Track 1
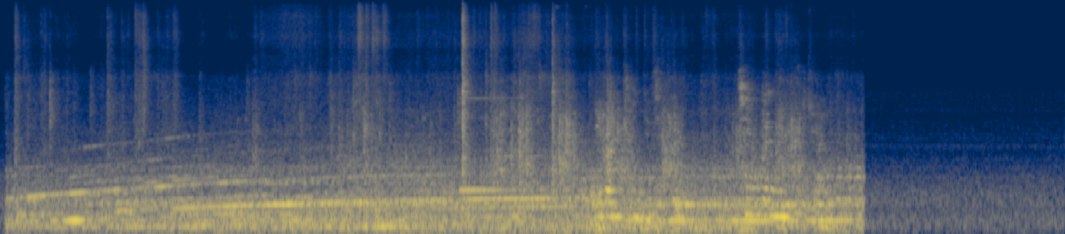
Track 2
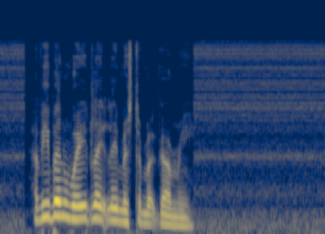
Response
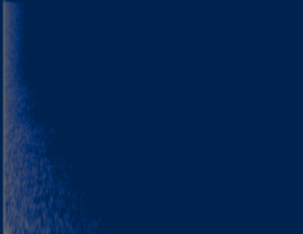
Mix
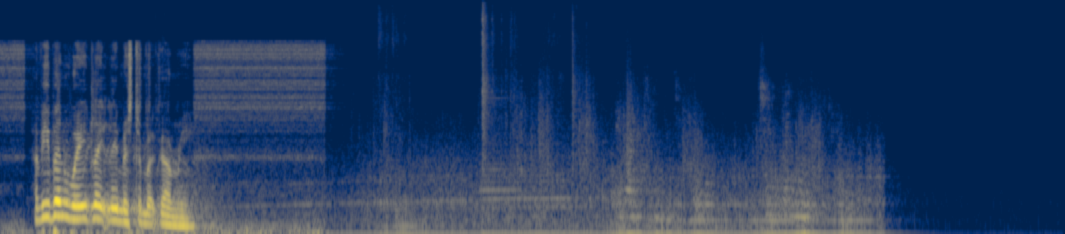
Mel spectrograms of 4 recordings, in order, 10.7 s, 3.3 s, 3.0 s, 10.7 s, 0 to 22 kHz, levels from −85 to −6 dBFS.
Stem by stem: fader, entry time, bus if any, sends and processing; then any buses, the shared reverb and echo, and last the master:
-16.5 dB, 0.20 s, no send, echo send -19 dB, half-wave rectifier; auto duck -8 dB, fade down 0.30 s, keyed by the second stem
+0.5 dB, 0.00 s, no send, echo send -19.5 dB, low shelf 150 Hz +9.5 dB; comb 2.8 ms, depth 35%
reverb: off
echo: feedback echo 96 ms, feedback 59%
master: high shelf 4400 Hz +7.5 dB; three-band expander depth 40%

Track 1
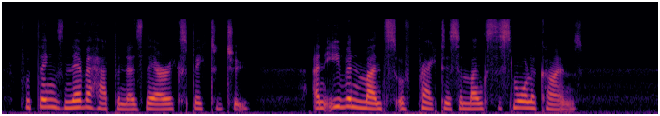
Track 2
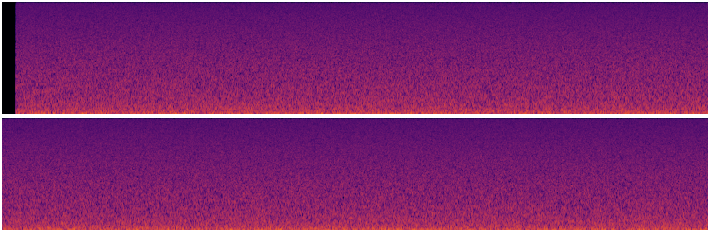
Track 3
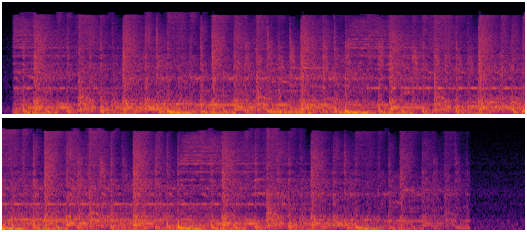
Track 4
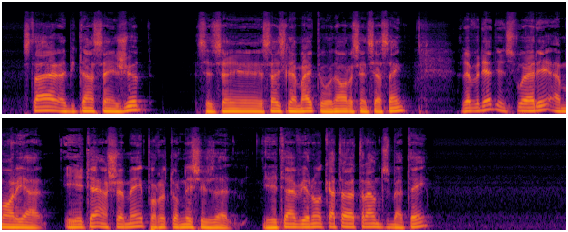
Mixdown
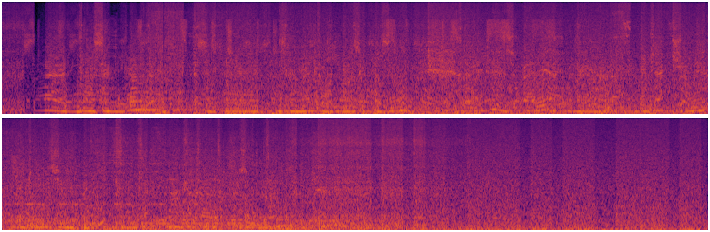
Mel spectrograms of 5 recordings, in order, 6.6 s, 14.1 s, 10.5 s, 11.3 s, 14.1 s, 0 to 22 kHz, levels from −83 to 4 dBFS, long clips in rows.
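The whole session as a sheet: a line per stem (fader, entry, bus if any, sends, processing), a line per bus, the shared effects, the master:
-2.0 dB, 0.00 s, no bus, no send, echo send -4.5 dB, fixed phaser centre 490 Hz, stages 4; negative-ratio compressor -37 dBFS; spectral compressor 2:1
-6.0 dB, 1.45 s, bus A, no send, echo send -3.5 dB, dry
-9.5 dB, 0.95 s, no bus, no send, no echo send, negative-ratio compressor -29 dBFS, ratio -1; auto duck -13 dB, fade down 1.75 s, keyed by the first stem
-8.0 dB, 0.00 s, bus A, no send, echo send -14.5 dB, infinite clipping
bus A: 0.0 dB, step gate "xxx.xx.xxx..xx" 141 bpm -12 dB; compressor, threshold -34 dBFS, peak gain reduction 7.5 dB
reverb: off
echo: echo 0.453 s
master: notches 60/120 Hz; AGC gain up to 8 dB

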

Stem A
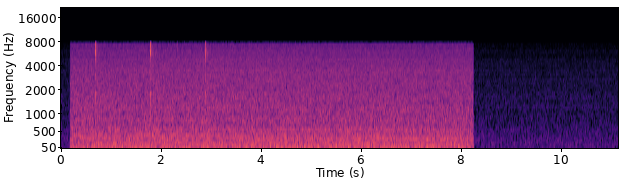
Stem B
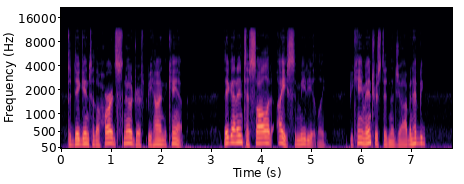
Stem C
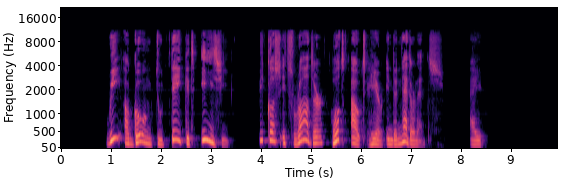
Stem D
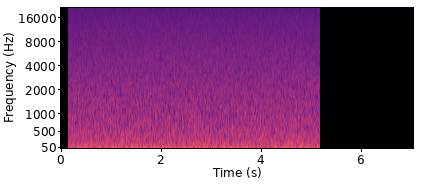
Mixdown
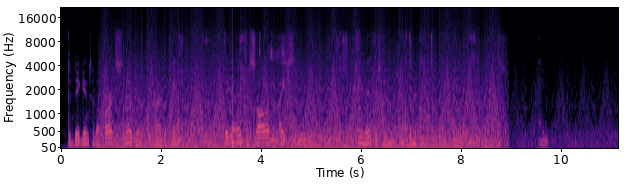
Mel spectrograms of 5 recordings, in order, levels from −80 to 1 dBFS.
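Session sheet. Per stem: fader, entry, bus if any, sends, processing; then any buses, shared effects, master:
-1.0 dB, 0.55 s, no send, echo send -7 dB, decimation with a swept rate 31×, swing 160% 2.2 Hz
-3.0 dB, 0.00 s, no send, no echo send, dry
-16.0 dB, 1.35 s, no send, no echo send, tone controls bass +6 dB, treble +10 dB
-15.5 dB, 0.00 s, no send, echo send -4.5 dB, spectral gate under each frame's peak -20 dB strong; auto duck -9 dB, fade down 0.35 s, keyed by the second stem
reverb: off
echo: echo 0.155 s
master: compressor 1.5:1, threshold -50 dBFS, peak gain reduction 13 dB

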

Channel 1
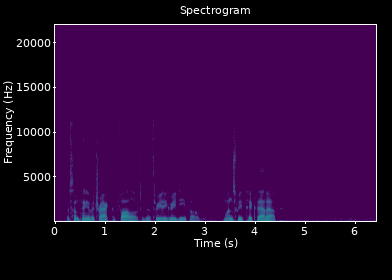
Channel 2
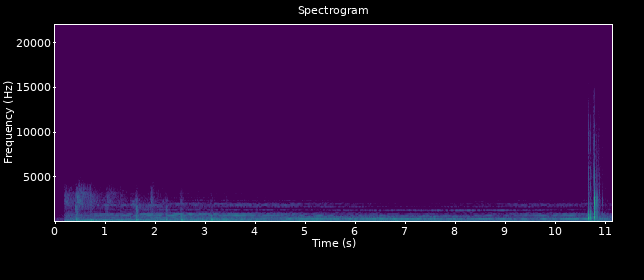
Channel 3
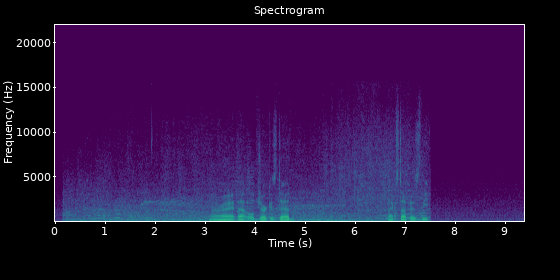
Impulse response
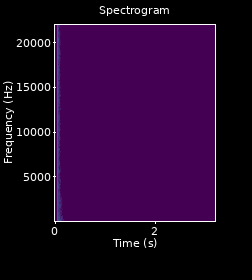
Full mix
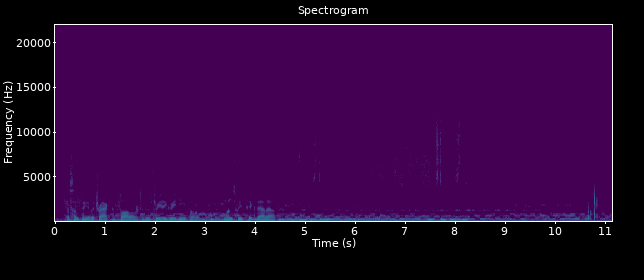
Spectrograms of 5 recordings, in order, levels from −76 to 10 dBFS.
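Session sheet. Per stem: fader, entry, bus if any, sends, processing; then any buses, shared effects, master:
+2.5 dB, 0.00 s, send -11 dB, low shelf 240 Hz +8 dB
-7.5 dB, 0.00 s, no send, LPF 4600 Hz 12 dB/oct; step phaser 10 Hz 720–1900 Hz
-18.5 dB, 0.80 s, no send, FFT band-reject 1400–3800 Hz; EQ curve 130 Hz 0 dB, 220 Hz +9 dB, 330 Hz -30 dB, 7100 Hz +10 dB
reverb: on, RT60 0.30 s, pre-delay 4 ms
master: high shelf 3300 Hz -10 dB; compressor 12:1, threshold -39 dBFS, peak gain reduction 15.5 dB

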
